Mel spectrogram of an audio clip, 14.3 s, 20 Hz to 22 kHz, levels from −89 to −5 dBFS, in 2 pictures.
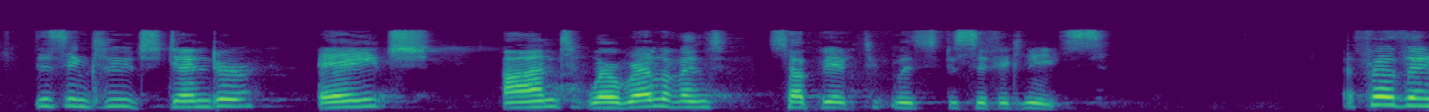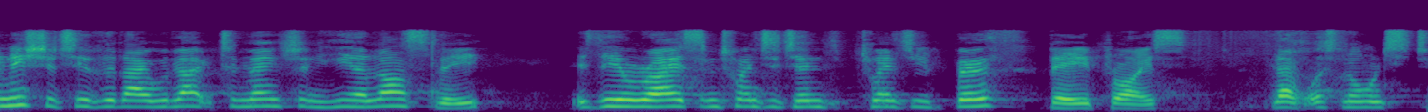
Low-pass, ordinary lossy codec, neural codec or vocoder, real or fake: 7.2 kHz; none; codec, 16 kHz, 2 kbps, FreqCodec, larger model; fake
